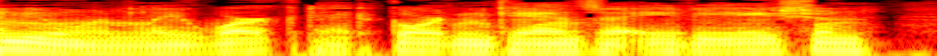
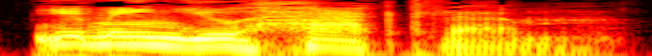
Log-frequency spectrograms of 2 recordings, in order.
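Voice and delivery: slow, higher-pitched, mildly disgusted question; sickened disdain; 6 semitones higher, slower than usual. A narrator's reading. Senator challenging Cross over hacking, slow with a touch of disgust. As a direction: say it as if it turns your stomach. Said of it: "as if Cross were feeding the senator a rancid meal".

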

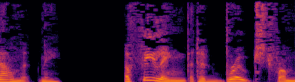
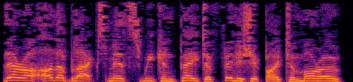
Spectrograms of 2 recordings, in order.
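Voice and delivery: high, raised voice climbing to a shout; building scream; 8 semitones higher, 4 dB louder than usual. A narrator's reading. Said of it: "Savar screamed as he raised a fist".

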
